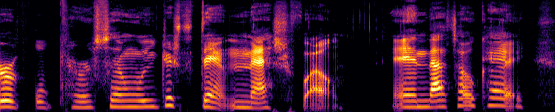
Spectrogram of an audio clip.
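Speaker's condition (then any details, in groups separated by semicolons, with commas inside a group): Spastic cerebral palsy, mixed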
